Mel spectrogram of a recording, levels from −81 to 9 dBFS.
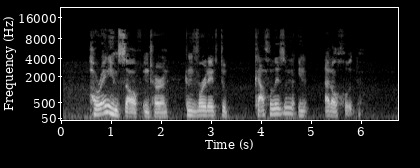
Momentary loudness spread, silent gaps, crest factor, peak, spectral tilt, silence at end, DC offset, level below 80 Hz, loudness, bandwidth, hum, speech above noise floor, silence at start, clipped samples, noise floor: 16 LU; none; 16 dB; -2 dBFS; -6.5 dB/octave; 0.9 s; under 0.1%; -48 dBFS; -16 LUFS; 11.5 kHz; none; 42 dB; 0.6 s; under 0.1%; -57 dBFS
